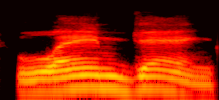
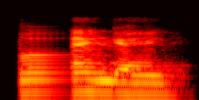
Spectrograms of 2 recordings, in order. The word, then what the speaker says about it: Leingang: Is it Leingang, correct? Correct, Leingang.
